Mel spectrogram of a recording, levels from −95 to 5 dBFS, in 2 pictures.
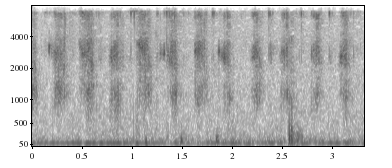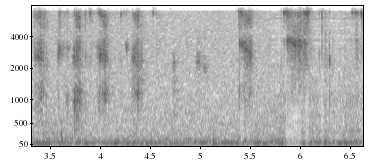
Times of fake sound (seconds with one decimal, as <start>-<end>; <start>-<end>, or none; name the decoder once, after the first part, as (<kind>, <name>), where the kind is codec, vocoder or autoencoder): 5.7-6.6 (codec, HILCodec)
